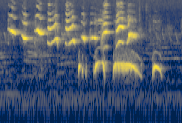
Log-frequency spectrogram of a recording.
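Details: Spotted dove, recorded as a clean call: after a string of high, sliding whistles from another bird, a low mellow phrase of short doubled coos, a long rolling coo and a brief final coo.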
